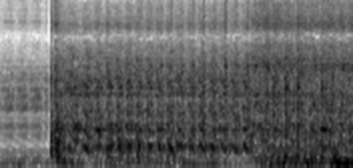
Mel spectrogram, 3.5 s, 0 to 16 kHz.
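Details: 7.3 diesel: starter churns at about three strokes a second for two seconds before the engine catches and runs roughly; hard start with long cranking.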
